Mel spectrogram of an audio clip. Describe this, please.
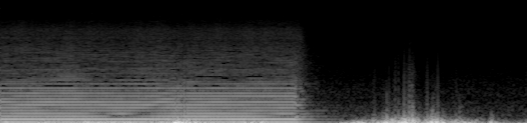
VikingLine ferryhorn
Ferry horn blask on Viking Line ferry from Kapellskär, Sweden to Mariehamn, Åland in Finland.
